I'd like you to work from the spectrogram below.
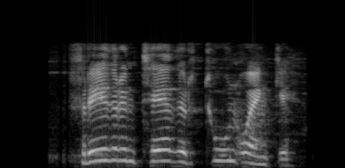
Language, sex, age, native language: Icelandic, female, 30-39, Icelandic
